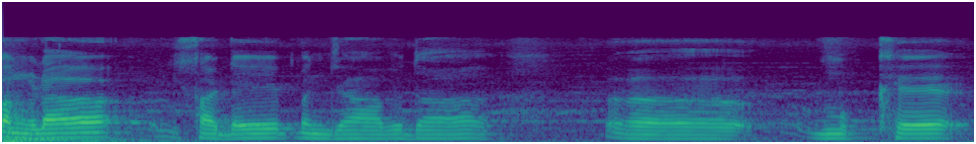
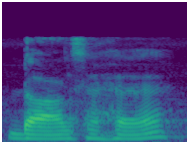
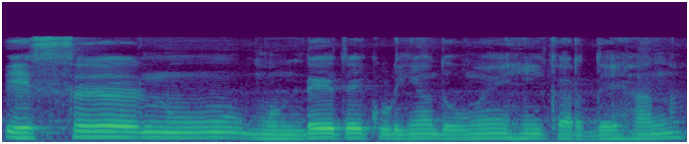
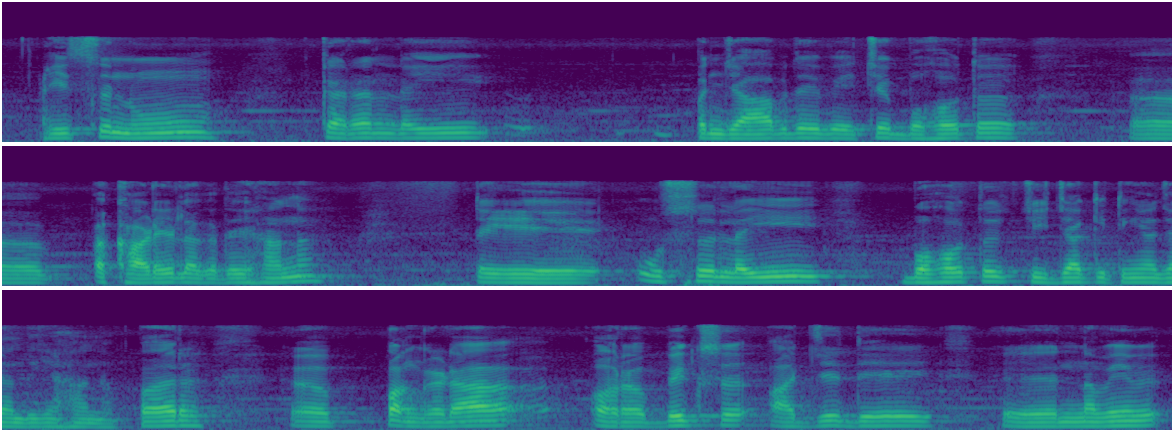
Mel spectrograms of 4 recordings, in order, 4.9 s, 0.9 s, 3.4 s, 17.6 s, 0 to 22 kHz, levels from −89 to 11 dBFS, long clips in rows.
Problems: none marked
